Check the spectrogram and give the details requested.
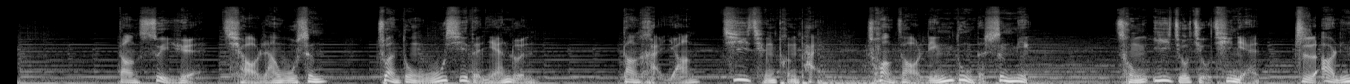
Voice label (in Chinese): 男 企业宣传; 海创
